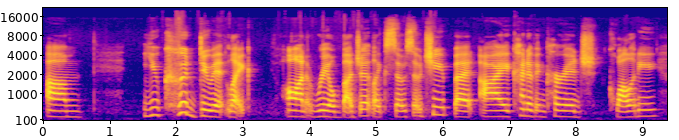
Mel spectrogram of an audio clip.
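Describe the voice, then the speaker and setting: Young woman guest, smooth clear voice, relaxed and chatty, filler-heavy. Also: medium pitch, slow. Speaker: podcaster and workshop guest. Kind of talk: casual interview answers.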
